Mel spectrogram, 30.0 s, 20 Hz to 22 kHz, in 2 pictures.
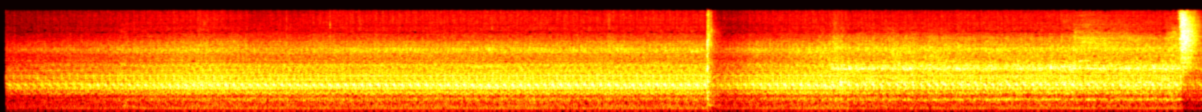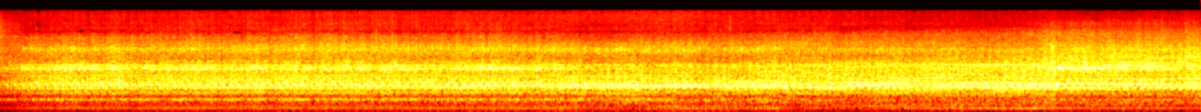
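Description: Diesel engine of a 1983 Peterbilt 348 concrete pump truck running steadily, with a steady high whine joining about ten seconds in. Two sharp clicks come about six seconds apart.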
